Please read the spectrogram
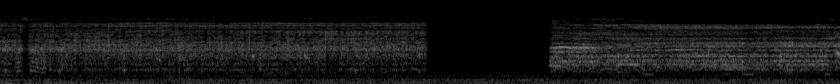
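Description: A steady hissing, rushing noise that cuts out abruptly about four seconds in, for about a second, then comes back.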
